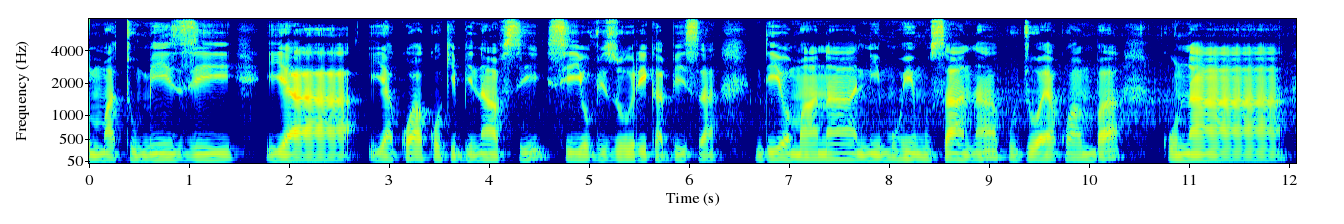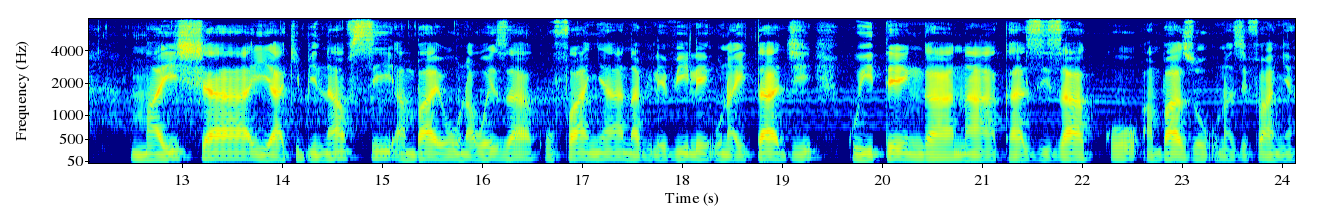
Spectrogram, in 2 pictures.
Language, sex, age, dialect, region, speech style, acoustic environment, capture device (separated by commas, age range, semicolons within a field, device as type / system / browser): Swahili, male, 25-34, Kenya - Nairobi Sheng-influenced, Kenya, focused, silence, desktop / Windows / Chrome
